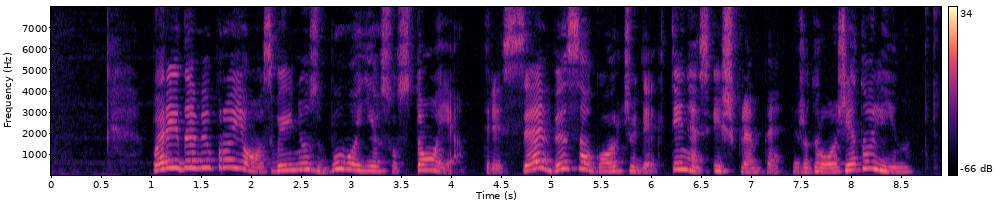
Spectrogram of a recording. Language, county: Lithuanian, Vilnius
